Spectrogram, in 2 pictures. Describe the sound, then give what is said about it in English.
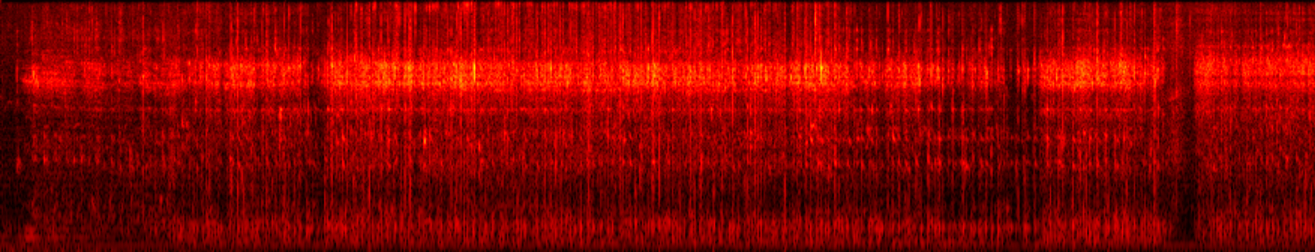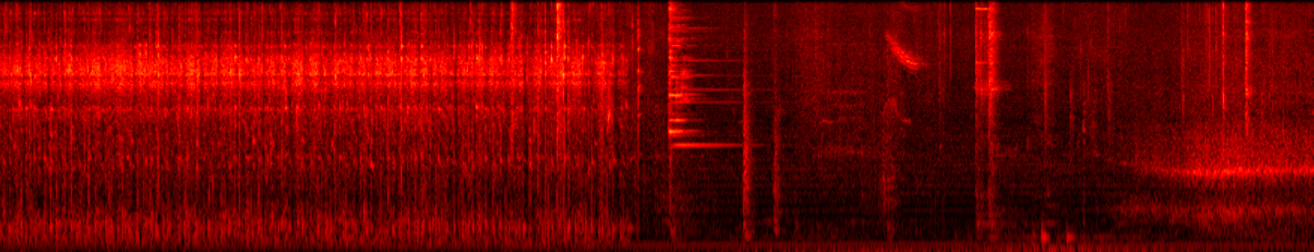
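Steady gurgling of water bubbling through a water rig as a dab of sugar stones from Pura Vida Cannabis Company is taken, continuous for about fifteen seconds with a brief break, then fading to quieter background noise and small clinks. “That was a real dab right there, everybody.”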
